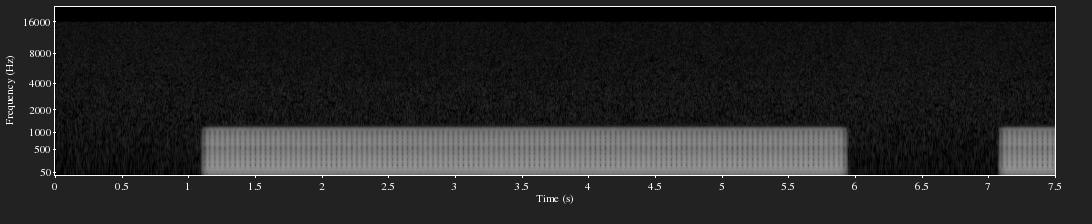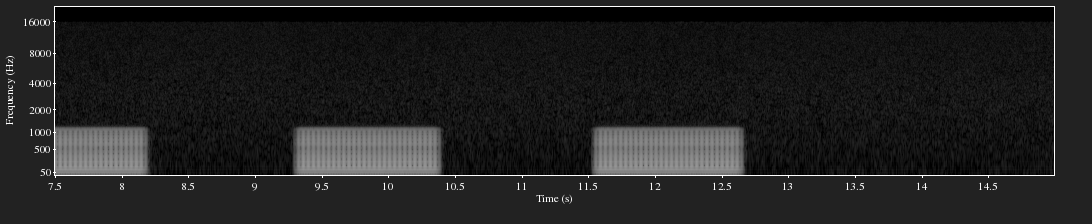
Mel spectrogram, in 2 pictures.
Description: Ship horn signal, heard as a ship's horn, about 110 Hz. 1 long, 3 short. At sea: a vessel under tow in fog.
